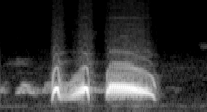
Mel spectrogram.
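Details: Early-morning spotted dove coo meant to provoke fighting and lure: two short swelling notes followed by one long, slightly falling coo, low and hollow, no other sounds.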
